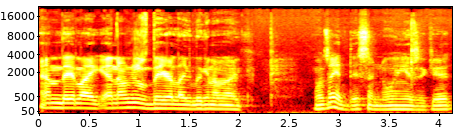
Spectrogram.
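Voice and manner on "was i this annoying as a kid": ordinary delivery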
